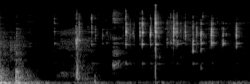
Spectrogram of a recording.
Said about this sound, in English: Okay, I'm just getting my ice. I'll have a bit more.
